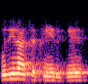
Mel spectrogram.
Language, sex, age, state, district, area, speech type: Tamil, male, 18-30, Tamil Nadu, Ariyalur, rural, conversation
